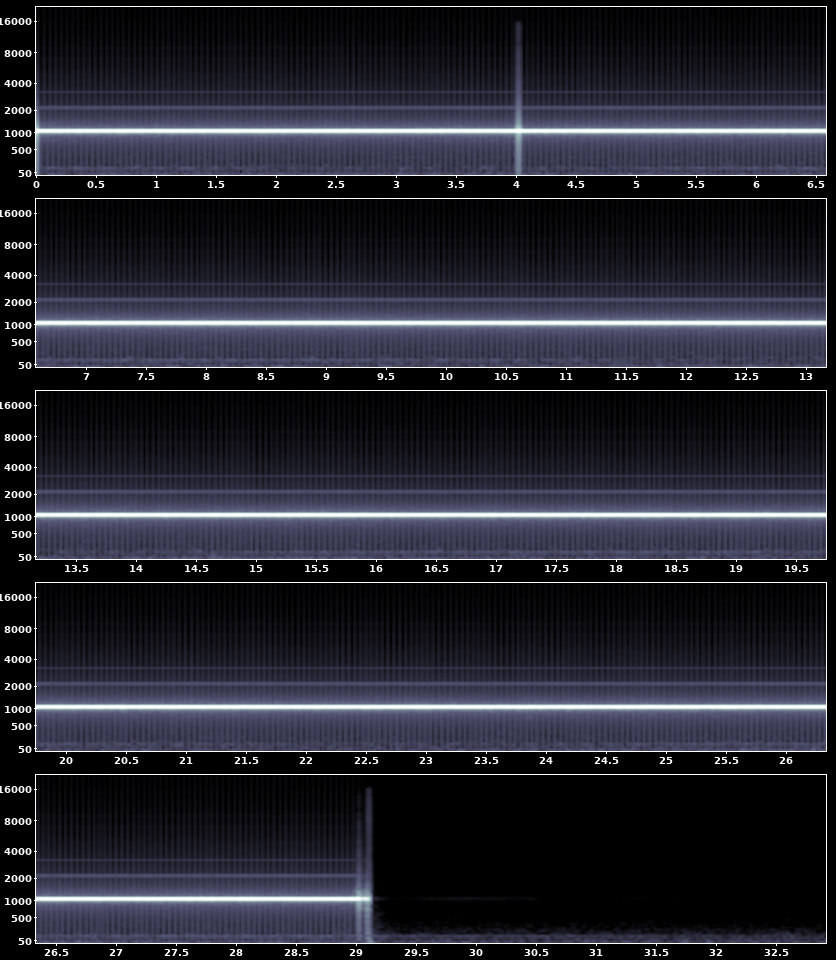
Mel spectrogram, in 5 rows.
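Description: Steady 1 kHz line-up tone that accompanies SMPTE colour bars on a videotape, used as the audio level reference. It is loud and unchanging, with a faint low hum beneath it, and cuts off suddenly near the end.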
